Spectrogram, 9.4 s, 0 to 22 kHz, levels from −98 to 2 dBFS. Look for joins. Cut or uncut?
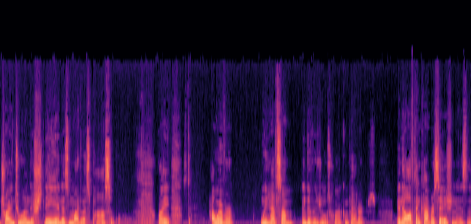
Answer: cut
